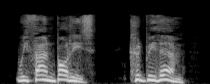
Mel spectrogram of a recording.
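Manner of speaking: barely contained panic. A narrator reads a Fourth squad soldier reporting to the lieutenant, with suppressed panic. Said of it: "a note of suppressed panic quite clearly detectable".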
